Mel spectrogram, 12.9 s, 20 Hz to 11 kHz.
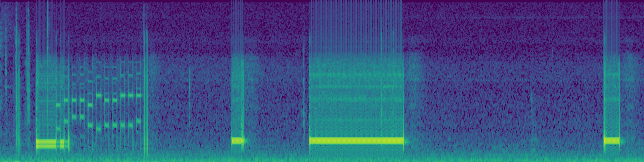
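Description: Touch-tone keypad beeps dial a toll-free 1-800 hotline number: a quick run of pitched tones at first, then a few isolated beeps and one longer steady tone, all clean and alone.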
